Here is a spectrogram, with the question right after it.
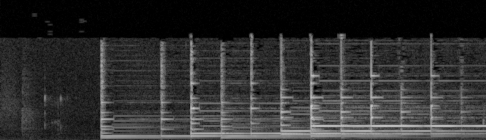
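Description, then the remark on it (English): A device being set up, with a green light on, sounds a quick run of bright electronic beeps. Sharp pulses rise into a ringing, tuneful chime that keeps going over a low steady hum. No one speaks. “Right, so we got this we got like a beeping thing, so it looks like it's got a green light on, so it looks like this shit's all good to go, so I'll leave you to it then.”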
